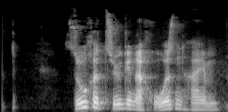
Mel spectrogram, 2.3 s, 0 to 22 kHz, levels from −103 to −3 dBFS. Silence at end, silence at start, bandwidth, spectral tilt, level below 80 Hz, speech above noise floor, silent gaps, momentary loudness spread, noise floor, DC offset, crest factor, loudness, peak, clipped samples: 0.1 s; 0.7 s; 13.5 kHz; -5 dB/octave; -66 dBFS; 49 dB; none; 9 LU; -73 dBFS; under 0.1%; 24 dB; -24 LUFS; 0 dBFS; under 0.1%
